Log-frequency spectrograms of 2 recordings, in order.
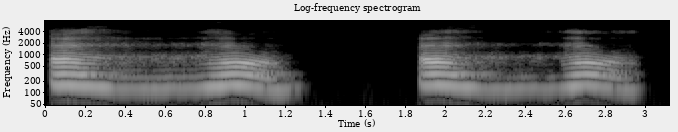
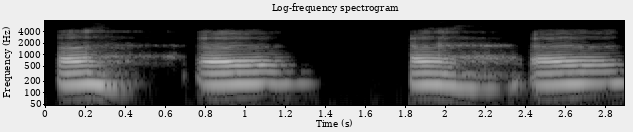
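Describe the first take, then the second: First: "ah" ending in open breath, no catch; pure breathy H. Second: "Ah, ah" cut off with a hamzah catch; H ending in glottal stop. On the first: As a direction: let the H trail off in air. ("ah" dengan H murni tanpa hamzah) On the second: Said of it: "ada suara hamzah yang tidak tahu asalnya". ("Ah" diakhiri hamzah) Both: Shown as a demonstration.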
